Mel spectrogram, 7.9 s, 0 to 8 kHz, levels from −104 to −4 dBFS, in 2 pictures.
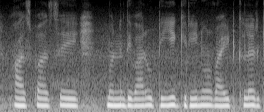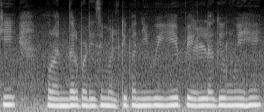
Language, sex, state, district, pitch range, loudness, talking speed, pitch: Hindi, male, Chhattisgarh, Balrampur, 180-190 Hz, -19 LUFS, 160 wpm, 185 Hz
